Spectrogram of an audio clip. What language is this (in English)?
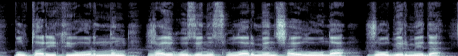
Kazakh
